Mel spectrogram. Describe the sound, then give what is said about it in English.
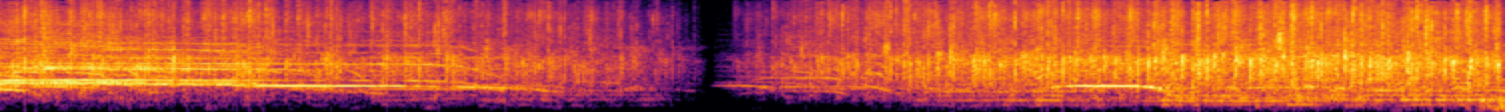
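A comedy-show audience claps steadily for comedian Kyle Kinane, with whoops and high cheering voices riding over the dense applause, which briefly drops out halfway through before swelling back to full loudness. “So y'all start that clap, create that safe space as I do for Mr. Kyle Kinane.”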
